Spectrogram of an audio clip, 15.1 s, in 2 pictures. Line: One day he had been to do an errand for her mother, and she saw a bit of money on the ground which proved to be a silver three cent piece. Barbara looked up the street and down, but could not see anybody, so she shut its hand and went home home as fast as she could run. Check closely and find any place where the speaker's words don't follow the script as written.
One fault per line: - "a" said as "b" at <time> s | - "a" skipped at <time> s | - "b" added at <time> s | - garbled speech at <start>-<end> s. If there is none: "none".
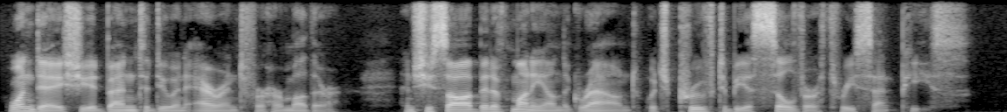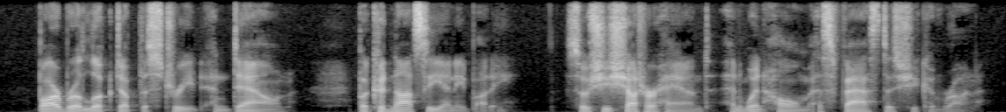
- "he" said as "she" at 0.5 s
- "its" said as "her" at 12.4 s
- "home" skipped at 13.6 s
